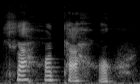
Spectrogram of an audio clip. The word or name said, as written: Lah-xw tah xowh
